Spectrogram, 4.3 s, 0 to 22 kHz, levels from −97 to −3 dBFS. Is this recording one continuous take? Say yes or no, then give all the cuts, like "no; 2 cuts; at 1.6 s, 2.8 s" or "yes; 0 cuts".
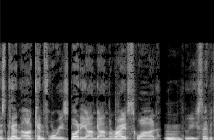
no; 2 cuts; at 1.3 s, 1.9 s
